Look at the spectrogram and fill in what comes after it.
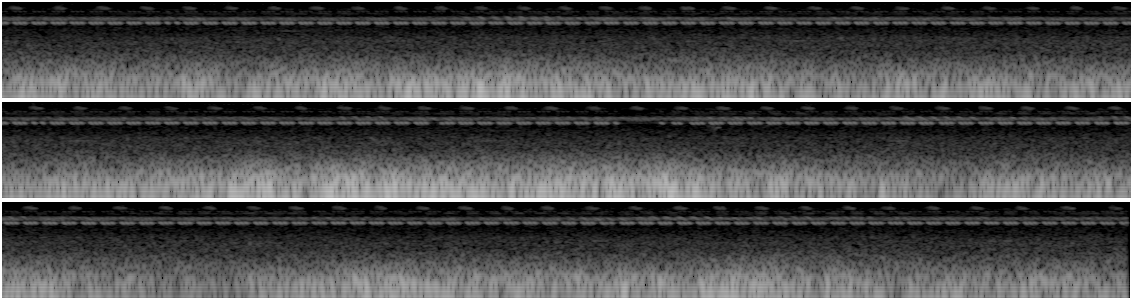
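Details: Crickets and other insects in the countryside on a summer night, trilling in a long, even high-pitched stream with rapid faint pulses higher up; low rumbling background swells and fades, with a brief blip near the middle.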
